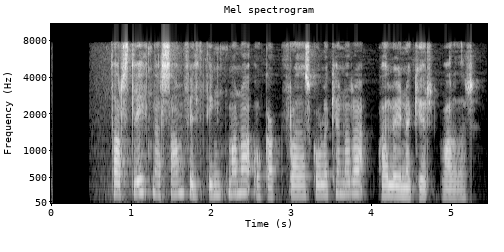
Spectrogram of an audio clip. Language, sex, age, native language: Icelandic, female, 40-49, Icelandic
